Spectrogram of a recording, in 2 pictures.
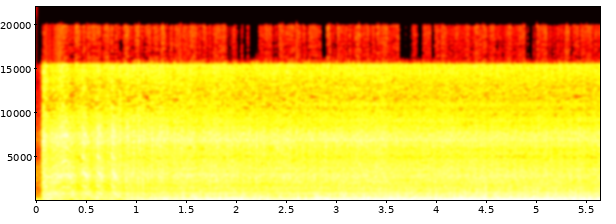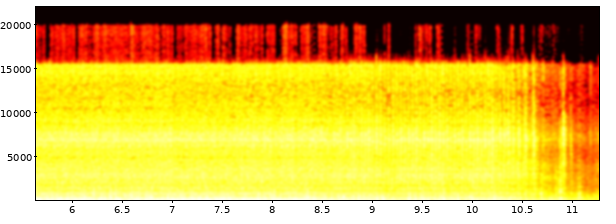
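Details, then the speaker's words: Mitsubishi L300 diesel, hard starting and lacking power, cranks and catches, clatters unevenly on held throttle, then dies once the pedal is released; idle set too low, so the pump idle is adjusted. "kalau tidak digas Pendem seperti ini itu tidak mau hidup jadi terpaksa kita Setel ya"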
